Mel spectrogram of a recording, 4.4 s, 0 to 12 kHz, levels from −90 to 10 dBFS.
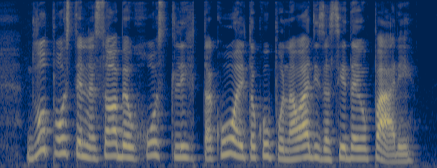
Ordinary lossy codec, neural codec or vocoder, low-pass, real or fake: none; none; none; real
